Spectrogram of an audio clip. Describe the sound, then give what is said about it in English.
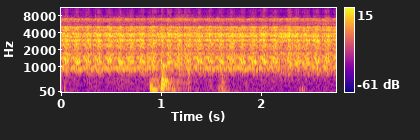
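A car engine cranks and tries to start as Johnny starts his car, with a loud, steady high-pitched whine and squeal running throughout and a few low sputtering thumps underneath. “Get that car started.”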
